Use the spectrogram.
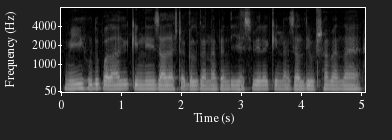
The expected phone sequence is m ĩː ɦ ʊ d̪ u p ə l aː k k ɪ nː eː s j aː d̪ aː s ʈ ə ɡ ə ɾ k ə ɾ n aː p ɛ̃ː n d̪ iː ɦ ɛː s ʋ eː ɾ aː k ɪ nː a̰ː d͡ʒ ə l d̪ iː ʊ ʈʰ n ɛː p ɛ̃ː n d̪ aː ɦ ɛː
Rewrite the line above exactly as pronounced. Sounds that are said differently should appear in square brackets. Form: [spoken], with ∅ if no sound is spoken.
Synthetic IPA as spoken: m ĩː ɦ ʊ d̪ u p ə l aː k k ɪ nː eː [z] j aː d̪ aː s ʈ ə ɡ ə [l] k ə ɾ n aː p ɛ̃ː n d̪ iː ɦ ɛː s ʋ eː ɾ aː k ɪ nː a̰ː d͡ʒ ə l d̪ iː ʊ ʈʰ n [aː] p ɛ̃ː n d̪ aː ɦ ɛː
